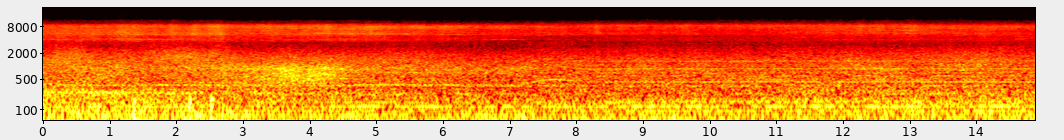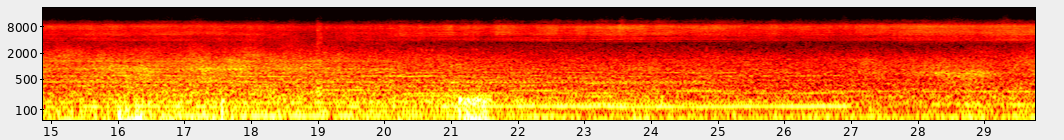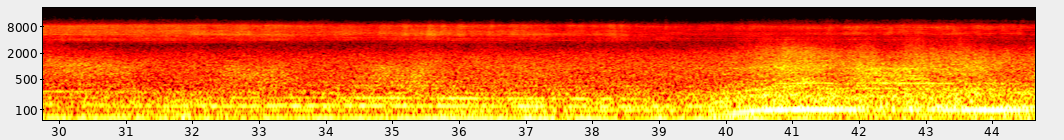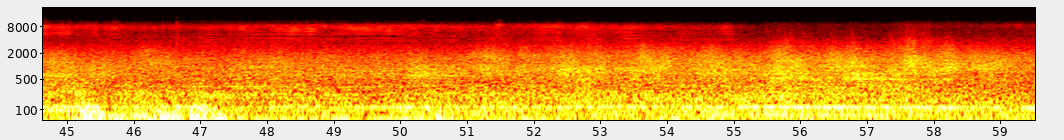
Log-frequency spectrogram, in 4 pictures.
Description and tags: The day I brought out the microphone, I should have brought the camera. I noticed a falcon or maybe it was an eagle, perched in a tree eating what looked like a mouse. I tried to coax the bird to make a noise but I couldn't so I just recorded the sounds of locusts or cicadas or whatever they call them in your part of the world.
ambient, insect, bug, noise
